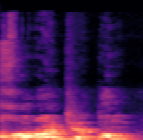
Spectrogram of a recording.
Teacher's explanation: kha-nya dibaca tafkhim, tebal dan serak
